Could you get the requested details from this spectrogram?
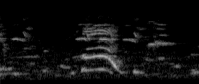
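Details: At Alipore Zoo, Kolkata, caged parakeets call overhead while trying to get out. A parakeet gives a loud, harsh, downward-sliding screech amid softer chirps from other birds.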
